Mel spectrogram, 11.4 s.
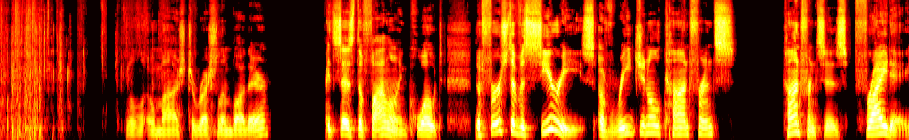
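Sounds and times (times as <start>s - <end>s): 
newspaper pages rustling and crinkling: 0.0s - 2.6s
speech: 1.6s - 3.4s, 4.0s - 9.2s, 9.8s - 11.3s.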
